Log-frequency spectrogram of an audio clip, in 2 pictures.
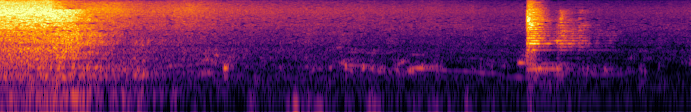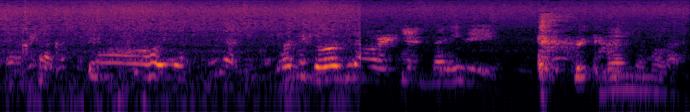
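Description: Grease fire erupting into a fireball as water hits burning cooking grease: a loud rushing whoosh of flame that dies away over the first two seconds.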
